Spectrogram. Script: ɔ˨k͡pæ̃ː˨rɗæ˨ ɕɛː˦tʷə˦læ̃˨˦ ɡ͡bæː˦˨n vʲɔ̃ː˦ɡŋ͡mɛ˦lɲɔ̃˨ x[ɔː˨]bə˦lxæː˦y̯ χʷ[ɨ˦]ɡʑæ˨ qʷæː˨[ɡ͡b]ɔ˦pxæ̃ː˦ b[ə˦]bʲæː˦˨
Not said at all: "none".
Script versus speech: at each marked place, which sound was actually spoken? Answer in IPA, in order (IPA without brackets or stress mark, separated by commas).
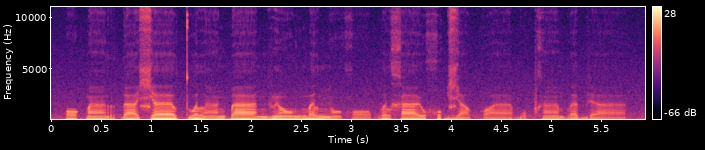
ɔː˨, ə˦, b, ɛ˦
